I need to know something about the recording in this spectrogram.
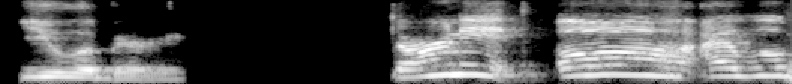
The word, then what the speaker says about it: Ulibarri: staff sergeant did i pronounce that right oh okay tell me how do you pronounce your last name because i'm i'm just keep messing it up no worries it's uh yuliberry darn it oh i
